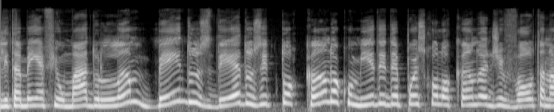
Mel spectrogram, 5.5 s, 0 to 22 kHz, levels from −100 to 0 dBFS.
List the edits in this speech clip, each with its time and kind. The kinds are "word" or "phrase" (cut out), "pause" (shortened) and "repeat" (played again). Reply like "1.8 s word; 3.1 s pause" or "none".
none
